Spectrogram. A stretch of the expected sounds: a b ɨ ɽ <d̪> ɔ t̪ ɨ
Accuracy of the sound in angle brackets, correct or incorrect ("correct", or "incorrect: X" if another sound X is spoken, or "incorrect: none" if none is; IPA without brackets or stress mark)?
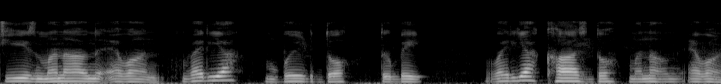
correct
